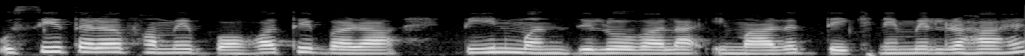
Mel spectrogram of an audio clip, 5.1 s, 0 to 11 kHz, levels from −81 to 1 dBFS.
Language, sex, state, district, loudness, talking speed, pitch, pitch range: Hindi, female, Bihar, Samastipur, -14 LUFS, 165 wpm, 205 Hz, 195-225 Hz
